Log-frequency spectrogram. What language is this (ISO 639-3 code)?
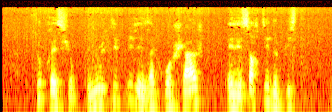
fra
